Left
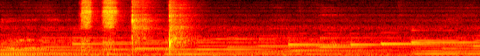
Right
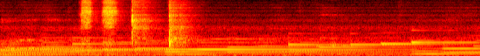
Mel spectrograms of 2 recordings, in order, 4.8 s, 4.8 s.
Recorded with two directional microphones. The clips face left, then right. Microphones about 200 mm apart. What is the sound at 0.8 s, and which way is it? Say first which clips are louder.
Speech: right 4 dB; 25° left (ahead or behind).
